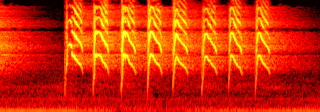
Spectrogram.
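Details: Chirping from a pet Indian ringneck parakeet: eight loud, raspy notes, each sliding downward, repeated at a steady quick rhythm.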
